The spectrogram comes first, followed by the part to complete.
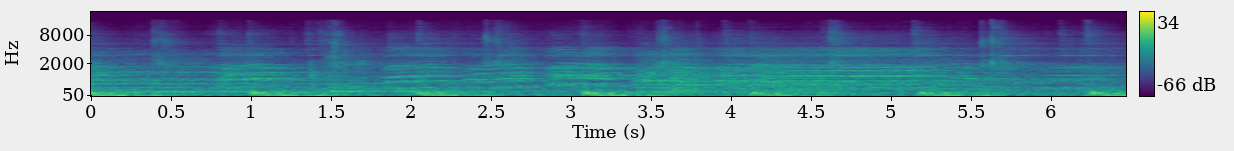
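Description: Mixed show choir singing in harmony over instrumental accompaniment with a steady beat of about two strokes a second.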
